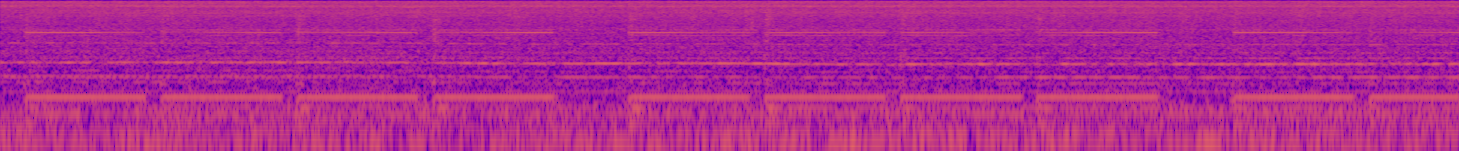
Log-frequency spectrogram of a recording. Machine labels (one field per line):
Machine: slide rail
